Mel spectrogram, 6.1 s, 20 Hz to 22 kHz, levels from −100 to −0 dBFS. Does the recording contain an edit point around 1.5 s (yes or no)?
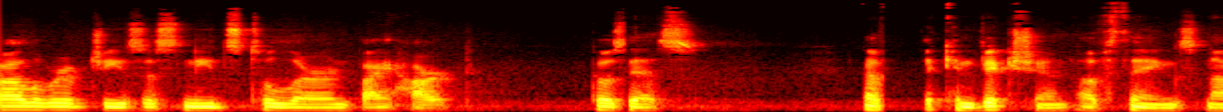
no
